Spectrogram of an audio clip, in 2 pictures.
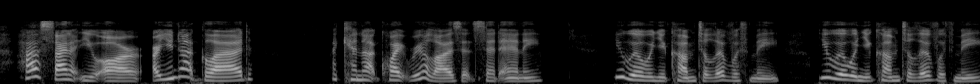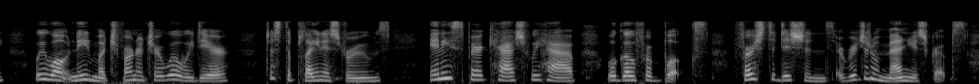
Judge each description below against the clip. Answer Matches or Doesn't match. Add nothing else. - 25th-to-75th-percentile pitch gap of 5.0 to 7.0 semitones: Matches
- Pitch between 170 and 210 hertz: Matches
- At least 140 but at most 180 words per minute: Matches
